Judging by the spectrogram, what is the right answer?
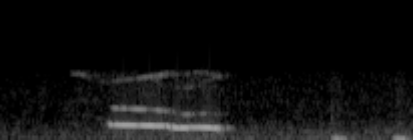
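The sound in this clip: A dog whimpers for attention with one thin, high whine lasting about half a second and sliding slightly downward in pitch, followed by two soft, low thumps.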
